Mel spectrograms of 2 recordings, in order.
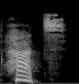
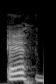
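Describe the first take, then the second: First: The word starts with an added h sound. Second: The word starts without any h sound.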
